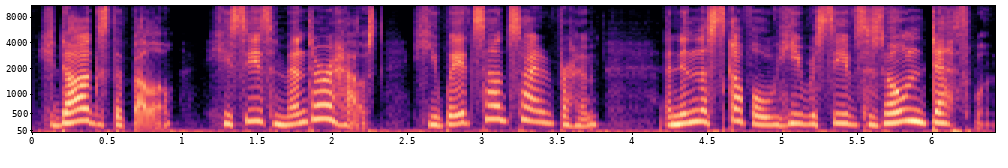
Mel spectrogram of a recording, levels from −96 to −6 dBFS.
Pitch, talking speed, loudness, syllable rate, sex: 250 Hz, 235 wpm, -18 LUFS, 5.9 syllables/s, female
